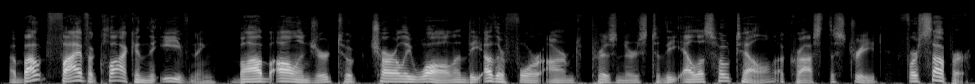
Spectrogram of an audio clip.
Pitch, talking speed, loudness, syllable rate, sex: 115 Hz, 160 wpm, -20 LUFS, 4.4 syllables/s, male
